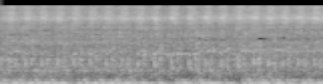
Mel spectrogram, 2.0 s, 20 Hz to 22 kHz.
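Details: 2009 850 XP running rough at idle, a low, lumpy idle stumbling unevenly with a break in rhythm around halfway; burping, backfiring and an intermittent miss persist after throttle cable adjustment and repairing mouse-chewed wiring.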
